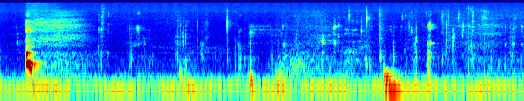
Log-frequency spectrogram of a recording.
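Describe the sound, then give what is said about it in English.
Quiet chewing of a soft, sticky blue raspberry fruit candy called Chew It, with irregular wet smacks and clicks after a sharp bite-like pop at the start, over a low steady hum. No one speaks. “As you keep on choo chewing, mm-hmm. it's more blue raspberry. This is chewier than a Hi-Chew, bro.”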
